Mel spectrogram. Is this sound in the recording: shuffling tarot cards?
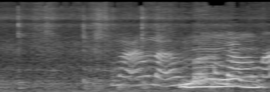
no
